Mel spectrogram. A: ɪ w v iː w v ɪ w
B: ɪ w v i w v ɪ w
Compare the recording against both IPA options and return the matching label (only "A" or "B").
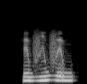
B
